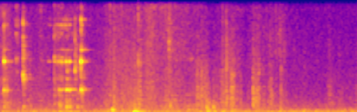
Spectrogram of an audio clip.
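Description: Near silence, with a few faint clicks and small clinks in the first second or so as paint pots and a brush are handled on the table.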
